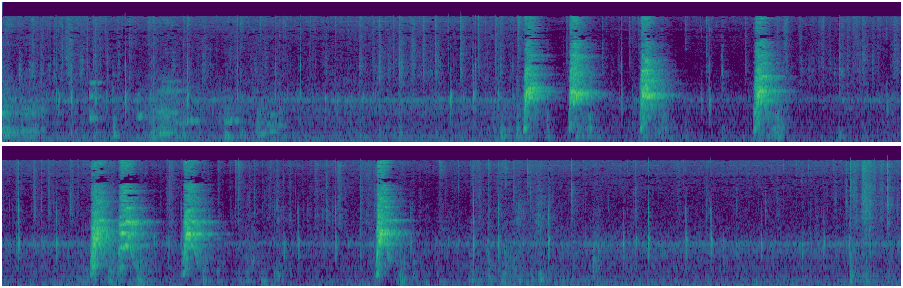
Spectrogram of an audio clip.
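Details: Maltese puppy yapping in bursts: four quick shrill barks, a pause, three more in fast succession, then a single bark, with quiet stretches before and after and a steady low hum underneath.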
